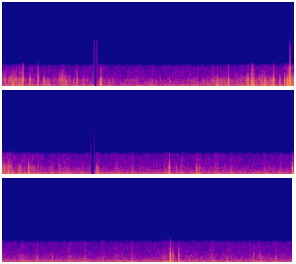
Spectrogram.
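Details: Soft, low heartbeat thumps with some handling noise, heard through a stethoscope diaphragm at the mitral area in a child at rest: normal pediatric heart sounds.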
